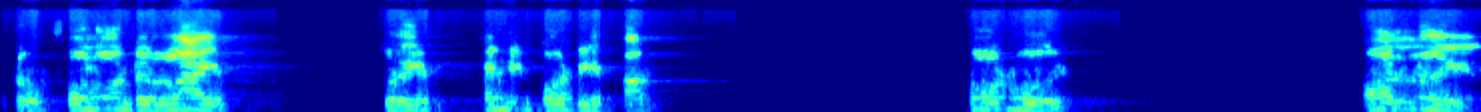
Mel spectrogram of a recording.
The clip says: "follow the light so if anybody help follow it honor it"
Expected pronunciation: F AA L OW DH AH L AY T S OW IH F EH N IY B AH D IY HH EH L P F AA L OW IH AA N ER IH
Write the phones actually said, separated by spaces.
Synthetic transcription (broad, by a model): F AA L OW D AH L AY T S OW IH F EH N IY B AH D IY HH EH P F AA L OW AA N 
